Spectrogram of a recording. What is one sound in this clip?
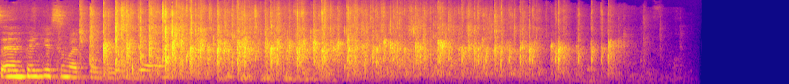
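An audience applauds and then fades away.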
